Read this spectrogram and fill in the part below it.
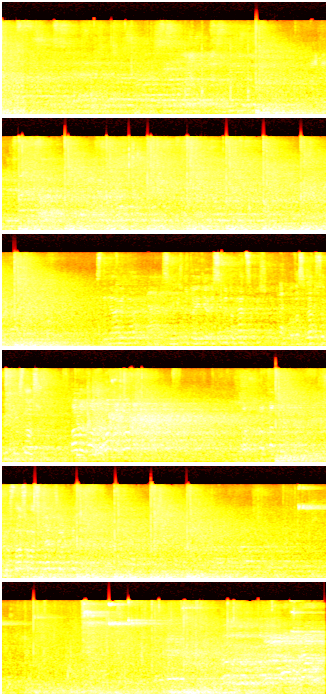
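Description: A man shouts instructions loudly from nearby.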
